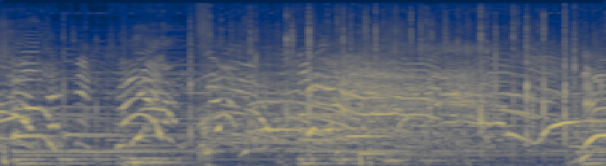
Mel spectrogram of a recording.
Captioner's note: cheering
